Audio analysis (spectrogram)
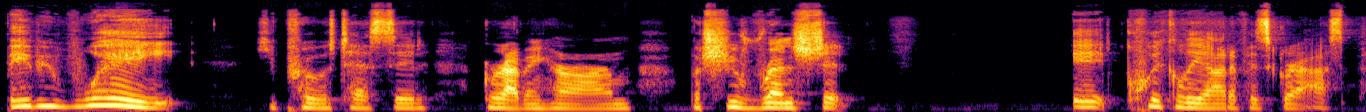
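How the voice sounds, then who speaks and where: A woman with a low voice narrates a story expressively. She slips into casual asides, and the sound is dry with little room. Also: a little slow, a little mellow, no echo. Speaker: fan fiction reader.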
